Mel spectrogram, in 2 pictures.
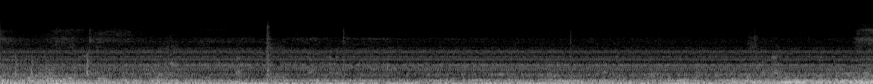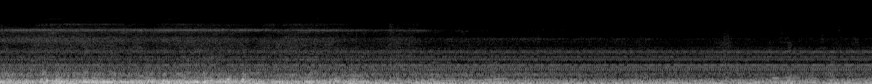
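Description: Cabin noise of a 651 series limited express electric train running: a steady low rumble of the wheels and running gear with a few steady tones over it. A higher-pitched whine joins for about four seconds around the middle.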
